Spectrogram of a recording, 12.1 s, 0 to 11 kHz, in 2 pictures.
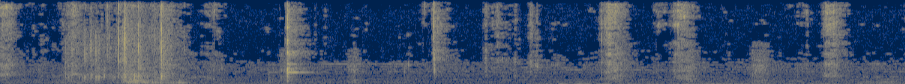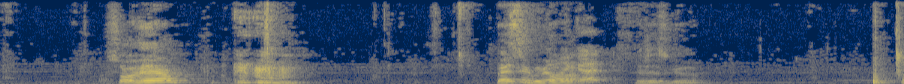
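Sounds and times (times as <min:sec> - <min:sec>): chewing: 0:01.9 - 0:06.3.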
